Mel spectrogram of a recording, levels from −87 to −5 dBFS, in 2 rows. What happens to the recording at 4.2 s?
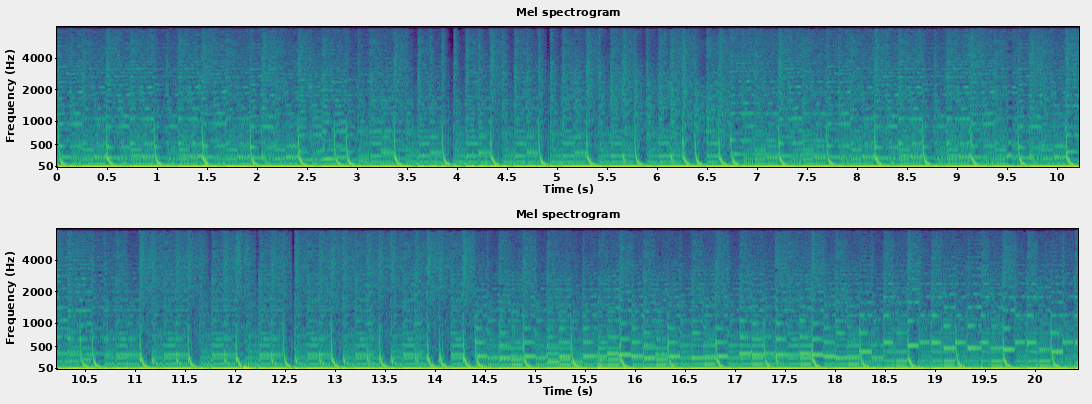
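Short concealed packet loss, from 4.14 to 4.18 s: about 20 ms of audio never arrived, and the receiver extended the preceding sound before blending back, leaving a brief smear.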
